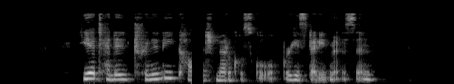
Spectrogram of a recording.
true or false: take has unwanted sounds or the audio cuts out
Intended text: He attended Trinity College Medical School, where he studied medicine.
true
